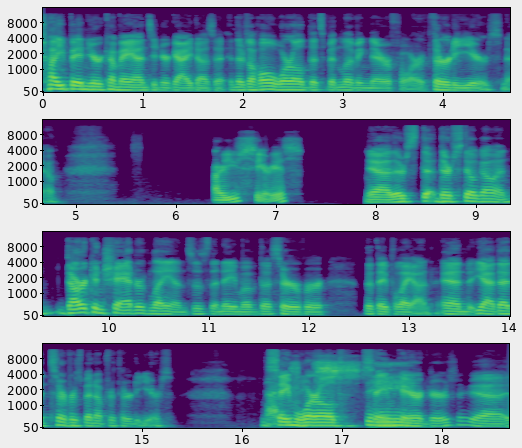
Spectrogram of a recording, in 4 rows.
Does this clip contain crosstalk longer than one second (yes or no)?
yes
